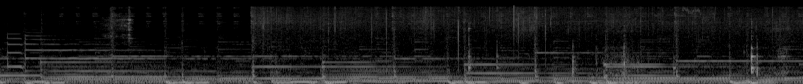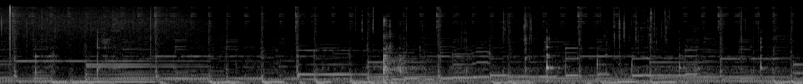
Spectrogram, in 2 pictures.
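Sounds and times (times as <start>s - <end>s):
soft background music: 0.0s - 16.0s
food sizzling in oil: 2.5s - 16.0s.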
